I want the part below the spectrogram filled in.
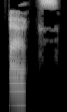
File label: X female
